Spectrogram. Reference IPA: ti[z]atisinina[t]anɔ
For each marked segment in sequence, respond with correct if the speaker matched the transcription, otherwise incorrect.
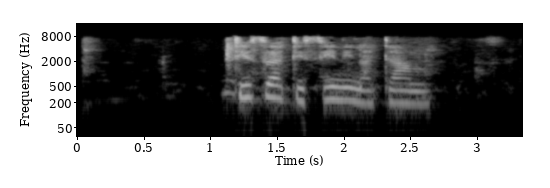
incorrect: s, correct

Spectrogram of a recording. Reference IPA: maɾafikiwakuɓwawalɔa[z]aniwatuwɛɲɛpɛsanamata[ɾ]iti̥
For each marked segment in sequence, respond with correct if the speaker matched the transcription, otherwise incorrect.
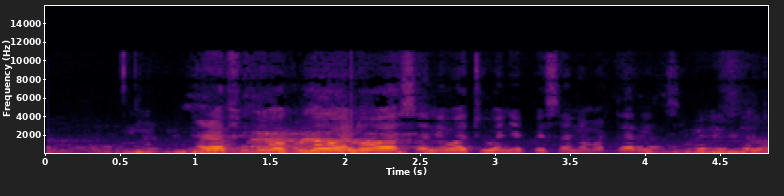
incorrect: s, correct

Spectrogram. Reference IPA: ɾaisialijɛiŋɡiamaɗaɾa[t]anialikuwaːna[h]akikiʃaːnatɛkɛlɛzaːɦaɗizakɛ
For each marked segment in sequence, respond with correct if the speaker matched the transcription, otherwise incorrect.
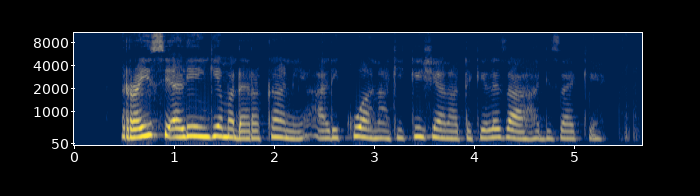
incorrect: k, correct

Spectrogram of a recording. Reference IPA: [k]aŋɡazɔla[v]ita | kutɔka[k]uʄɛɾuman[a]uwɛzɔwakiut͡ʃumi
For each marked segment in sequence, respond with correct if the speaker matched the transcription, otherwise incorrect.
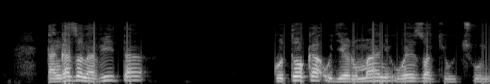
incorrect: t, correct, incorrect: ʔ, incorrect: i

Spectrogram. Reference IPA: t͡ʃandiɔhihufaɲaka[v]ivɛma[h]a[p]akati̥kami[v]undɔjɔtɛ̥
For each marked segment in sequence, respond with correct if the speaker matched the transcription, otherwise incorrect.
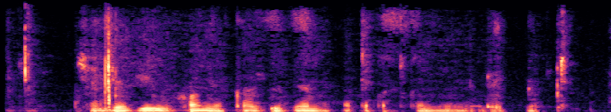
incorrect: z, correct, incorrect: t, incorrect: none

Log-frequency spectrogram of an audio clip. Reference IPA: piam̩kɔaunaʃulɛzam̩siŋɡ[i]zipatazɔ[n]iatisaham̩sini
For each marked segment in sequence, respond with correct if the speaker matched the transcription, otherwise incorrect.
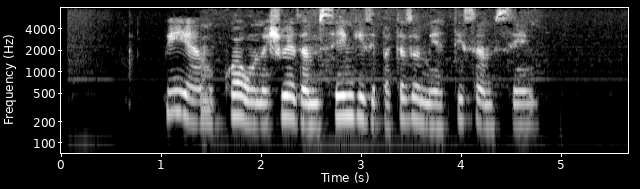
correct, incorrect: m

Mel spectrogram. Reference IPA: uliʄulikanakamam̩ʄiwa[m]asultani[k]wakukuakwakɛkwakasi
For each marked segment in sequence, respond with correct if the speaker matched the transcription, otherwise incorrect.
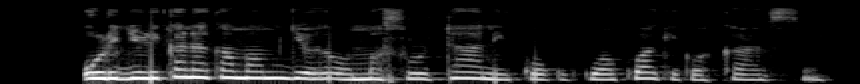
correct, correct

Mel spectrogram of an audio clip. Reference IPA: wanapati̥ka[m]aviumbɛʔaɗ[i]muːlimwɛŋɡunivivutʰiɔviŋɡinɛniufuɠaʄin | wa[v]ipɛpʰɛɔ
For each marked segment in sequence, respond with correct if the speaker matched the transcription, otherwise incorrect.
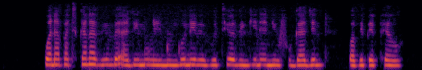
incorrect: n, correct, correct

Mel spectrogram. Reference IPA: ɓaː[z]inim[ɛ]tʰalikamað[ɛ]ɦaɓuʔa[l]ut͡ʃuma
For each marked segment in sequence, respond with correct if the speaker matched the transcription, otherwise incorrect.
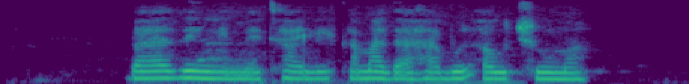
incorrect: ð, correct, incorrect: a, incorrect: none

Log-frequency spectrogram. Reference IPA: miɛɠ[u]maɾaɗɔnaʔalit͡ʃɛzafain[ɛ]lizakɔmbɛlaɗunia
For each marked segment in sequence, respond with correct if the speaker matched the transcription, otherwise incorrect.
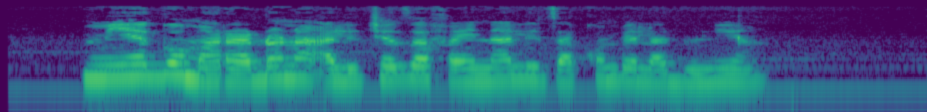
incorrect: ɔ, incorrect: a

